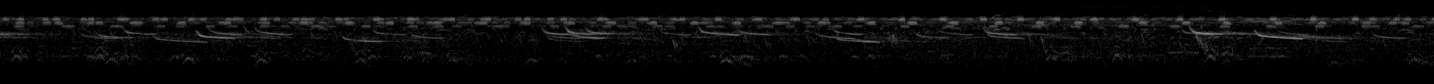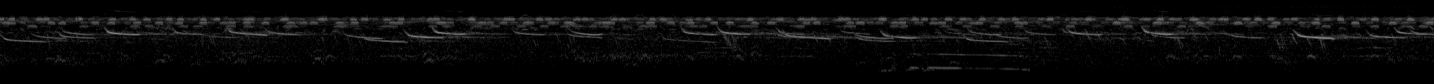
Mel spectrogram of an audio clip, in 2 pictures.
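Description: Outdoor nature ambience: a steady, high, pulsing insect trill like crickets, with small birds giving short falling chirps over and over, often two or three in quick succession.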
